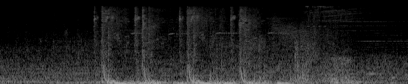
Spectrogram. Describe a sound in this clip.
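A rifle fires a quick burst of shots.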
